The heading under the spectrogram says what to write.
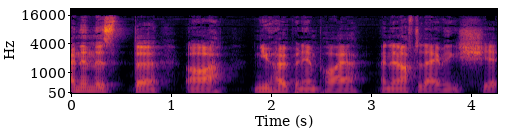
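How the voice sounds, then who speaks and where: A man with an Australian accent, medium-pitched, at a fairly quick pace, on a very clean recording with a silent background. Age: 30s. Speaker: podcast co-host. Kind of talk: casual chat.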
